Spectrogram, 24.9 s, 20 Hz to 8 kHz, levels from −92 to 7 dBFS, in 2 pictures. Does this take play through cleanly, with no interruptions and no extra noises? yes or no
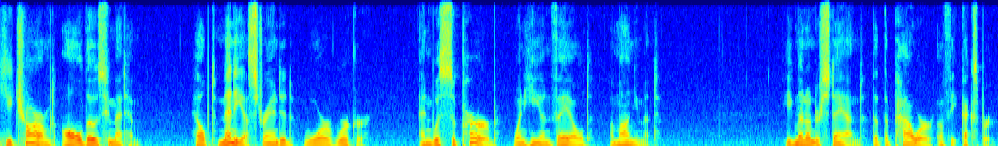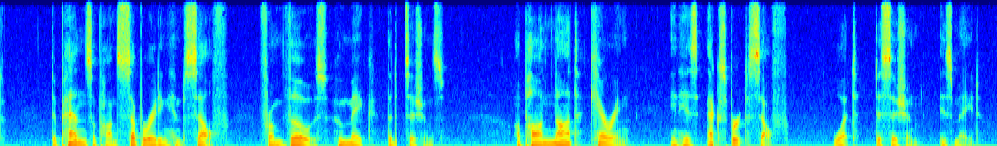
no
